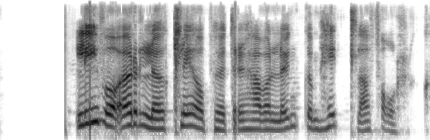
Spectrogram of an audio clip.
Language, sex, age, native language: Icelandic, female, 50-59, Icelandic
